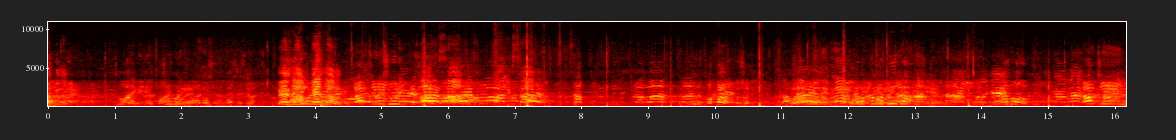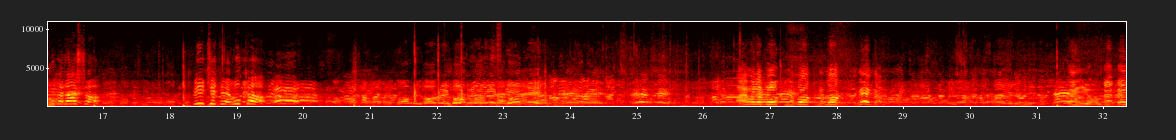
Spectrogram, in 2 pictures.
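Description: Men's voices shouting and calling out across an open football pitch during play, in bursts with short lulls, with a few sharp knocks of the ball being kicked.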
